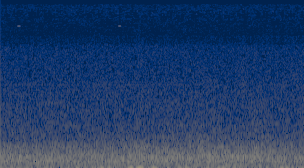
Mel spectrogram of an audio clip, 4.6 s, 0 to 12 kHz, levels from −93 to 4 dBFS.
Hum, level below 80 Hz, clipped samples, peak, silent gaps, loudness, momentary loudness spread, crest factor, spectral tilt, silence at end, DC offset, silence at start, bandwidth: none; -56 dBFS; under 0.1%; -32 dBFS; none; -47 LUFS; 2 LU; 14 dB; -7.5 dB/octave; 0 s; under 0.1%; 0 s; 11.5 kHz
